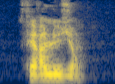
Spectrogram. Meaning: to allude
- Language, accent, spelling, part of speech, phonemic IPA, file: French, France, faire allusion, verb, /fɛʁ a.ly.zjɔ̃/, LL-Q150 (fra)-faire allusion.wav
